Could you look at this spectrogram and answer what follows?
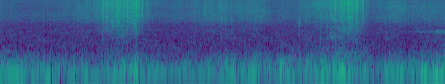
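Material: Nylon.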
